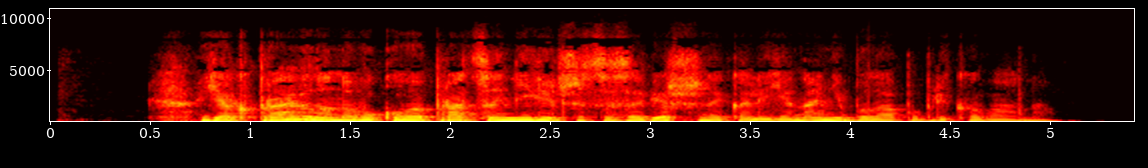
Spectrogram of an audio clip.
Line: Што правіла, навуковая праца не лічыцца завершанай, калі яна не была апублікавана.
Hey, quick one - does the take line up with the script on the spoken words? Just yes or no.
no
